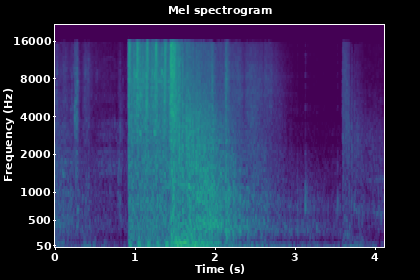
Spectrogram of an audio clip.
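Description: A loud gunshot cracks and booms.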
